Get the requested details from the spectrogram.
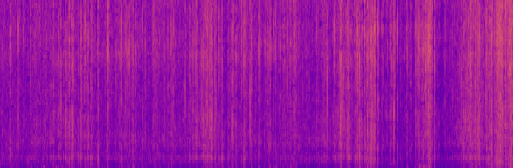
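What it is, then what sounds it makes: Melamine foam sponge being brushed. A wooden clothes brush with dark bristles rapidly and vigorously brushes a solid block of white melamine foam magic eraser sponge. The result is a dense, continuous scratchy crackling and crinkling hiss with bright, airy texture and little low end, swelling in short irregular bursts.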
